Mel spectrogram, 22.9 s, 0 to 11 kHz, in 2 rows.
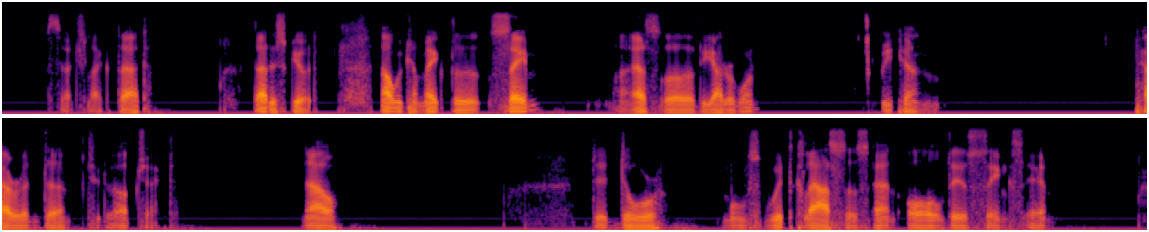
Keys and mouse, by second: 0.6 Tab, 1.5 middle click, 1.7 middle click, 3.8 click, 5.7-6.8 middle drag, 9.7 right click, 11.1 ctrl+p, 12.6-13.3 middle drag, 13.3 right click, 14.4 click, 15.3-16.7 drag, 16.7 ctrl+z, 17.6-19.2 right drag, 18.5-19.2 drag, 19.5-20.3 drag, 21.4-22.9 middle drag.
